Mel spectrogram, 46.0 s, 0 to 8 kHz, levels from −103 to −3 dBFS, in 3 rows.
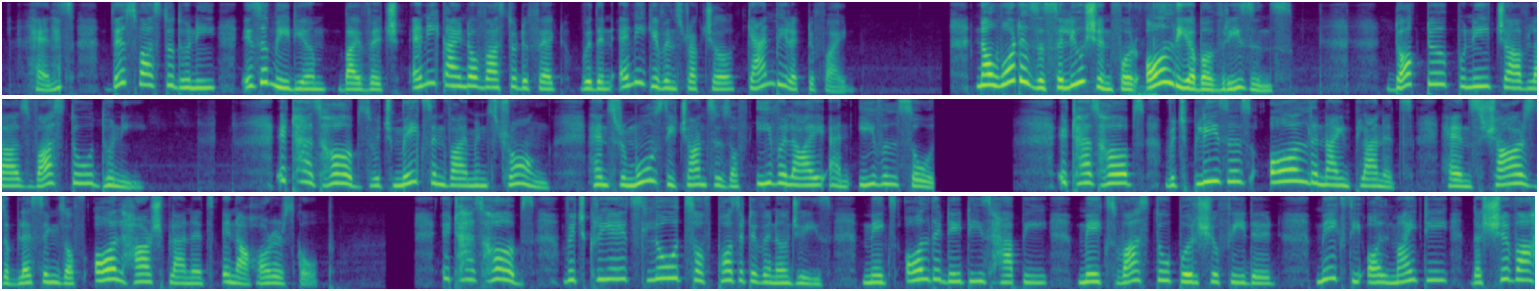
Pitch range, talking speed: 205-290 Hz, 125 wpm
